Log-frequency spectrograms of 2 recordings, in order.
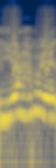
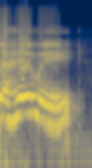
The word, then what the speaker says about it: Yahweh: yahwe tetapi yahewe ya tidak bisa dibaca yahwe tapi yahewe kenapa karena dibaca yahwe itu menyalahi aturan tata bahasa Tata tulis Ibrani karena huruf sewa setelah nikut panjang itu sewanya sewa bersuara bukan sewa bisu mungkin yang baru mengenal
